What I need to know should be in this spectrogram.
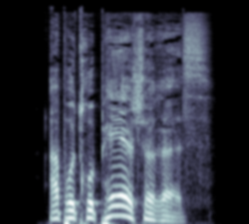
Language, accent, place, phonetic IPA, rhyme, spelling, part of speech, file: German, Germany, Berlin, [apotʁoˈpɛːɪʃəʁəs], -ɛːɪʃəʁəs, apotropäischeres, adjective, De-apotropäischeres.ogg
- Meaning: strong/mixed nominative/accusative neuter singular comparative degree of apotropäisch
